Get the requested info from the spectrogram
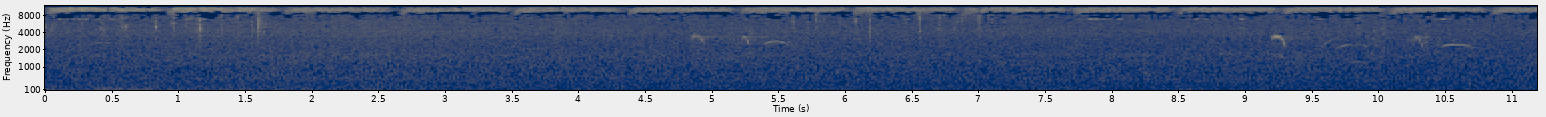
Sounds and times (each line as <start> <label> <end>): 0.0 birds 11.1
0.0 cicadas 11.1
0.0 wind 11.1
